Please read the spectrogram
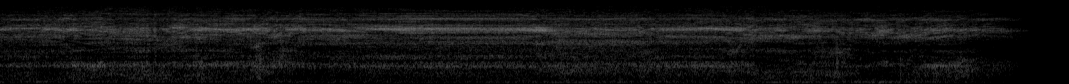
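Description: Water spraying from a garden hose nozzle onto the soil at the base of the plants: a steady hiss that cuts off suddenly near the end.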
